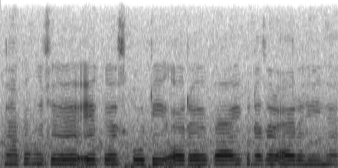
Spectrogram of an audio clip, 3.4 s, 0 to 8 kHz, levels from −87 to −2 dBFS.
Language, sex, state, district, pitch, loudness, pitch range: Hindi, female, Chandigarh, Chandigarh, 220 Hz, -14 LUFS, 215-225 Hz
